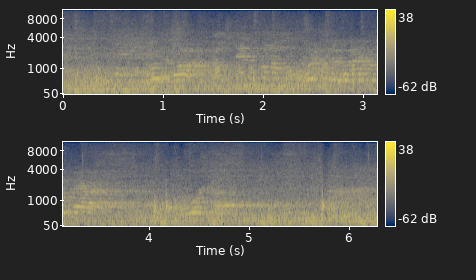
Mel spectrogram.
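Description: Indistinct voices with background music and scattered light knocks, as of gloves and feet during boxing sparring.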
